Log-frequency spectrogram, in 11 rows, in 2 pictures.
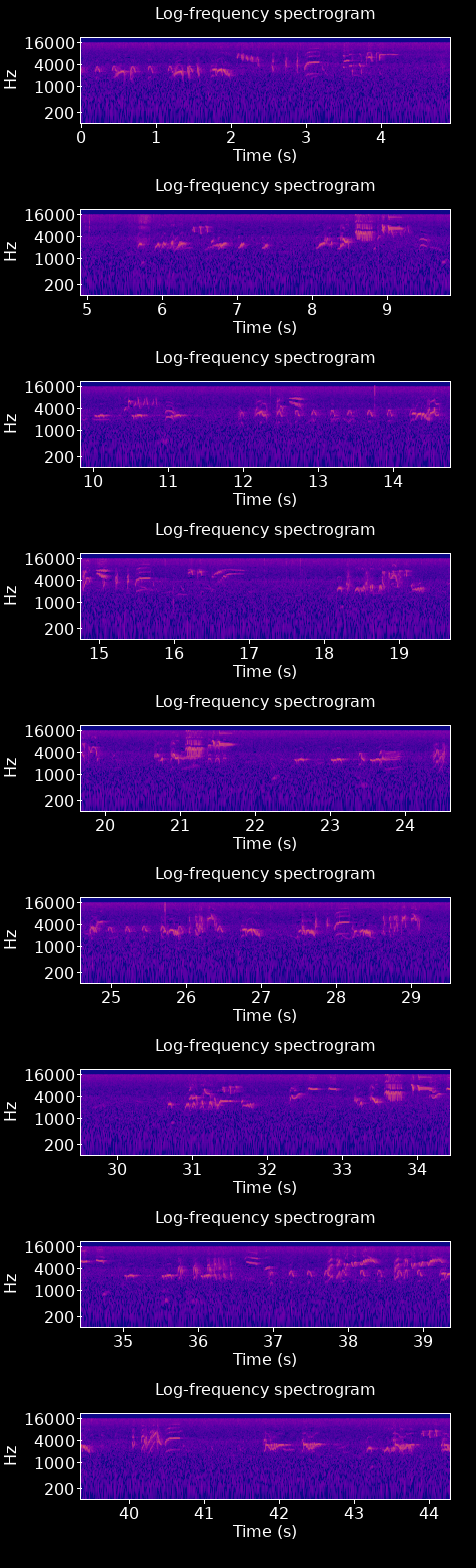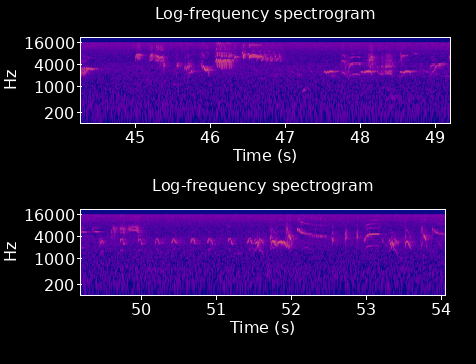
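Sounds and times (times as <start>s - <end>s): low steady hiss: 0.0s - 54.0s
small birds chirping: 0.0s - 54.0s.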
